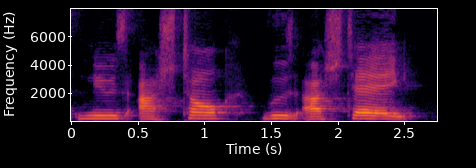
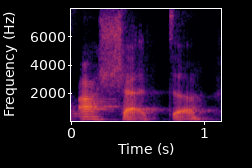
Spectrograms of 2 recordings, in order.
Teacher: Yeah, for the new and vous form, it almost sounds like there is no letter E between the CH and the T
